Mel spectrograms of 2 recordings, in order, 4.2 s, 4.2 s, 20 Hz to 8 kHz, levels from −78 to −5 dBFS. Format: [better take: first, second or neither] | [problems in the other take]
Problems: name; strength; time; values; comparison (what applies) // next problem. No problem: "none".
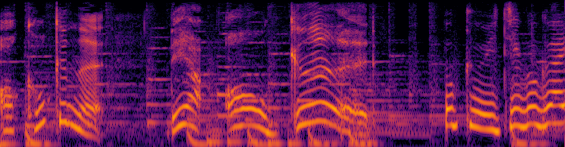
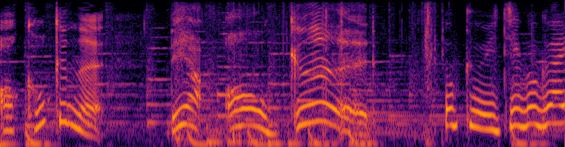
first | background sound (Crumpling, crinkling); 17 dB below the speech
